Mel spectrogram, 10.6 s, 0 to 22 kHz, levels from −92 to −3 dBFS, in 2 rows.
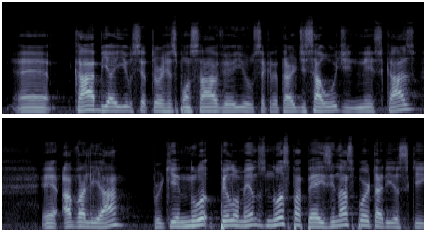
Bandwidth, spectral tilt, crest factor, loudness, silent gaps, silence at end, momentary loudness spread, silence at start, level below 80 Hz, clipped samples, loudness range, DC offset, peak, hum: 11.5 kHz; -5.5 dB/octave; 20 dB; -39 LUFS; none; 0 s; 9 LU; 0.15 s; -70 dBFS; under 0.1%; 3 LU; under 0.1%; -20 dBFS; none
